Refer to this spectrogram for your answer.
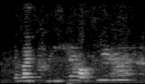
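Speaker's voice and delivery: put-on hushed, soft, childlike little girl voice. Asked to say a line like a little girl, the speaker uses a little girl voice. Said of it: "Like a little girl".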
